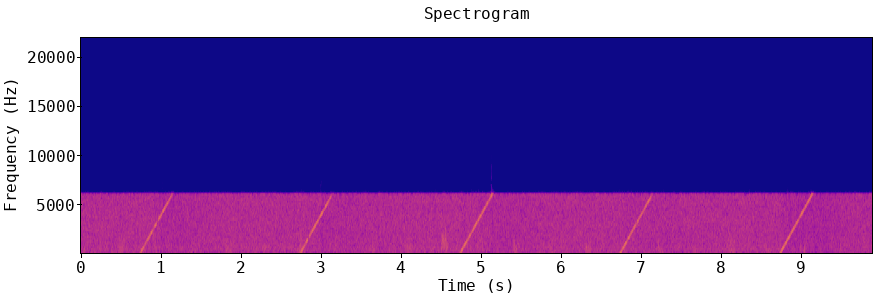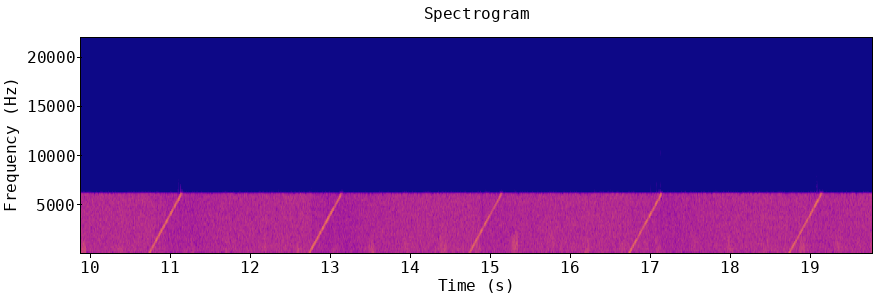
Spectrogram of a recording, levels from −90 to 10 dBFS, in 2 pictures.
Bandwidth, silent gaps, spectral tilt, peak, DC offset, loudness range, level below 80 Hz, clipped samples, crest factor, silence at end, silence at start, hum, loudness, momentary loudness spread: 6.8 kHz; none; -1 dB/octave; -20 dBFS; under 0.1%; 2 LU; -84 dBFS; under 0.1%; 16 dB; 0 s; 0 s; none; -32 LUFS; 7 LU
